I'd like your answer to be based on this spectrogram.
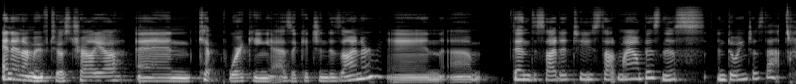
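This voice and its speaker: The voice has a bright, sharp tone and vocal fry, moving at a moderate pace. Its pitch swings very widely. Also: woman, medium pitch for a woman. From Quebec, Canada (Montreal). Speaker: kitchen designer. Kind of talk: podcast interview.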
